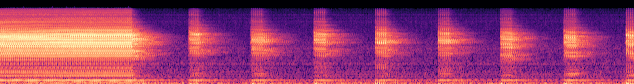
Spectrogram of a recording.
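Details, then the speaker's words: Injector buzz test run from a scan tool with key on, engine off. One long buzz from all injectors together, then each injector buzzes separately in sequence; a fault code is set if an injector's resistance is out of spec. "during the injector buzz test what will happen is you'll hear the injectors buzz once all together and then independently they'll buzz one at a time"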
